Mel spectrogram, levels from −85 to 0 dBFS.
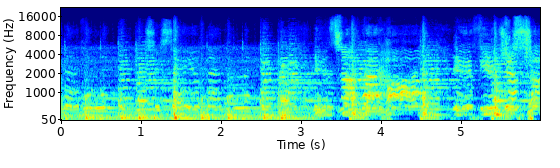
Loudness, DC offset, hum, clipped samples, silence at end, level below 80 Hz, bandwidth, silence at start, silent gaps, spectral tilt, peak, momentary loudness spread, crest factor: -29 LUFS; under 0.1%; none; under 0.1%; 0 s; -40 dBFS; 17 kHz; 0 s; none; -4.5 dB/octave; -10 dBFS; 7 LU; 20 dB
